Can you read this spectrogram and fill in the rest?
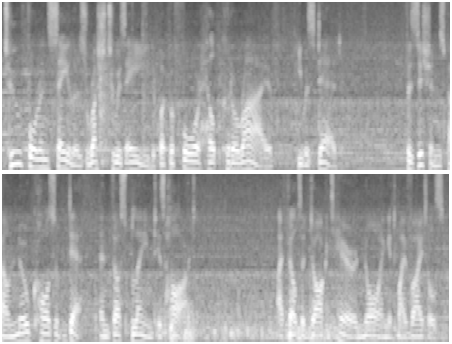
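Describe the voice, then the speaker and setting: A male actor voices a grave investigator telling his story in a radio drama. The low voice is solemn and literary, heavy with dread. Ambient noise sits clearly behind it. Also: a little slow, natural voice. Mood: somber, dread. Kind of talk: scripted first-person radio drama narration.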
